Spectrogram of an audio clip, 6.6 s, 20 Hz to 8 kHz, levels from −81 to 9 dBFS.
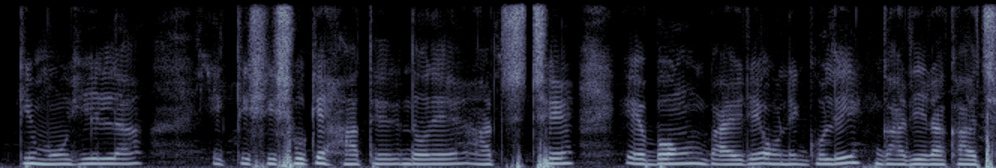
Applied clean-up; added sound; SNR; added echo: none; none; none; none.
